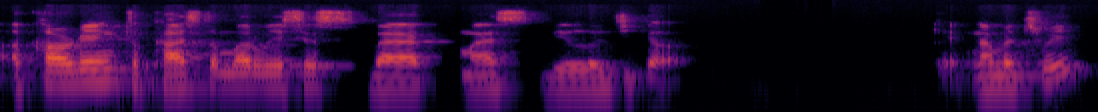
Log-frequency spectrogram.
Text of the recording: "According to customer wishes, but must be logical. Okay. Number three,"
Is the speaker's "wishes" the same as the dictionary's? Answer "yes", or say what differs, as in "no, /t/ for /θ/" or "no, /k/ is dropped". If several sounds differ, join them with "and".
no, /s/ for /ʃ/ and /s/ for /z/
